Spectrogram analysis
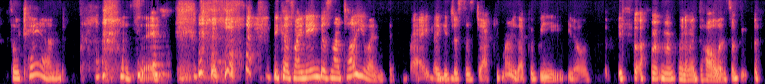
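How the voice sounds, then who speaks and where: A woman's voice: mid-range voice, gravelly, darkish tone, slightly rough, dry recording, poor audio. A Canadian woman with a light Jamaican lilt, speaking as a guest scholar in a casual interview, rambling with many restarts and fillers and laughing often.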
